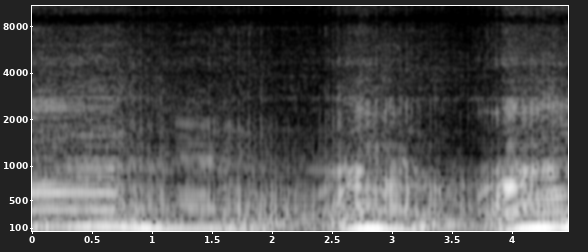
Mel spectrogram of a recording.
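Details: Echo PB-2520 handheld leaf blower, carburetor replaced last year, won't rev up or hold speed; limiter caps removed and high-speed screw being adjusted; small two-stroke revs surge up and sag back repeatedly, never settling at steady top speed.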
